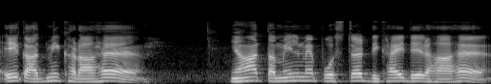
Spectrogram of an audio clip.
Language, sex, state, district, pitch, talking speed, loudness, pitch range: Hindi, male, Arunachal Pradesh, Lower Dibang Valley, 150 Hz, 145 wpm, -17 LUFS, 140-165 Hz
